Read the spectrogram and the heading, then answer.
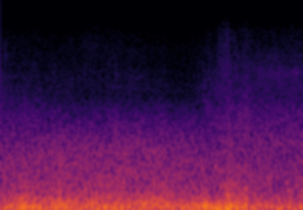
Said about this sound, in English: So it's really windy now. We're right on a viewpoint. Some massive rocks in front of us.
